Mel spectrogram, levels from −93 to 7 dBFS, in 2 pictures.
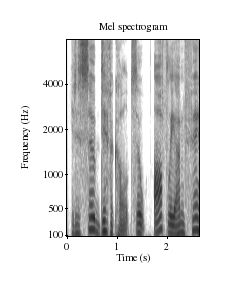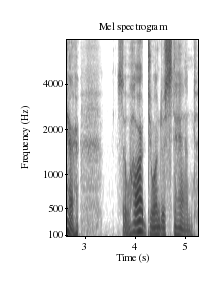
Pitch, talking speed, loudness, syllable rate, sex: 125 Hz, 100 wpm, -19 LUFS, 4.3 syllables/s, male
